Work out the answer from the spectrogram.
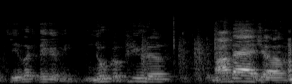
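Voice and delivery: ordinary talk, nothing marked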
